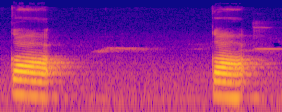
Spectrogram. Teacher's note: the g at the end has absolutely no sound it's not released it's actually stopped you just need to prepare your mouth like you're getting ready · I'm using the back of my tongue to stop the sound.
